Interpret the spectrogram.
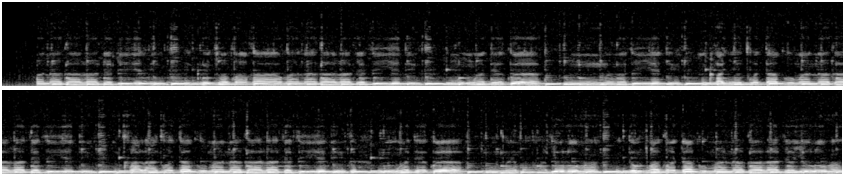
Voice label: kxoe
